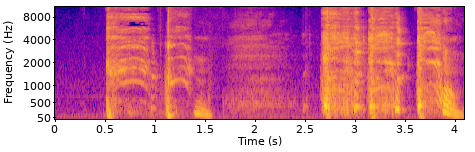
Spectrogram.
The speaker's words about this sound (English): Dang. Oof. The cough gets worse at night. Honestly, a lot worse at night.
